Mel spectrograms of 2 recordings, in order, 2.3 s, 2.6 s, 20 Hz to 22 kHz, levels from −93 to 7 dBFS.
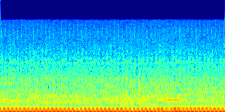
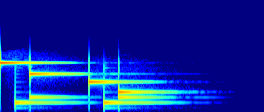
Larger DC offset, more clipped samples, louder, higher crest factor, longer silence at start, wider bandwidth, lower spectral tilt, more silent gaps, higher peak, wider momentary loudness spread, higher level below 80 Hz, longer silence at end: neither; neither; first, -17 LUFS vs -23 LUFS; second, 8 dB vs 16 dB; about the same, 0 s vs 0 s; first, 4.5 kHz vs 3.8 kHz; about the same, -8 dB/octave vs -7.5 dB/octave; neither; first, -2 dBFS vs -10 dBFS; second, 1 LU vs 16 LU; first, -12 dBFS vs -84 dBFS; second, 0 s vs 0.95 s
